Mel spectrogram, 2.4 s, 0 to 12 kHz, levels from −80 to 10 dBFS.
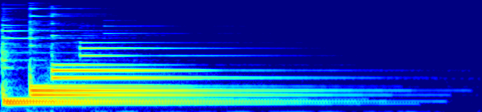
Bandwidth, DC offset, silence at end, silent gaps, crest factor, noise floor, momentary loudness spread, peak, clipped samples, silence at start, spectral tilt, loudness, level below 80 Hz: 11.5 kHz; under 0.1%; 0.9 s; none; 16 dB; -54 dBFS; 23 LU; -2 dBFS; under 0.1%; 0 s; -3 dB/octave; -15 LUFS; -68 dBFS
